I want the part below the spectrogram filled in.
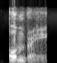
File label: "aumbry", British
